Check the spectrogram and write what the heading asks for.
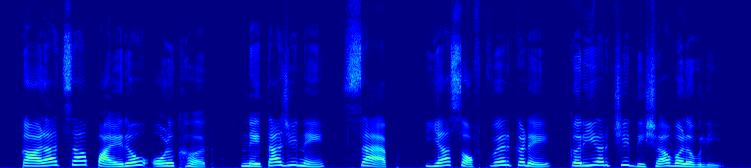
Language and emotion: Marathi, neutral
